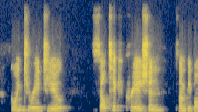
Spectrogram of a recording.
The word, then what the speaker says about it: Celtic: Hello, going to read to you Celtic creation. Some people may pronounce it Celtic creation. When I was in Ireland, they pronounced it Celtic creation, so I'll call it Celtic creation.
